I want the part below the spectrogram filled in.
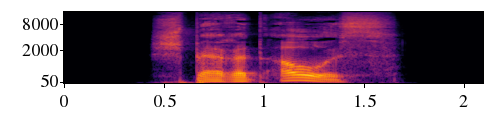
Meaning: second-person plural subjunctive I of aussperren
- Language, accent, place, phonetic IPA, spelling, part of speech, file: German, Germany, Berlin, [ˌʃpɛʁət ˈaʊ̯s], sperret aus, verb, De-sperret aus.ogg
